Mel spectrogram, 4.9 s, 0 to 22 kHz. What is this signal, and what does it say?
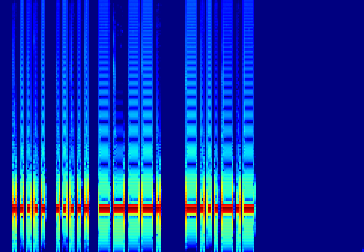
Morse code, heard as a keyed tone, about 25 wpm, 660 Hz. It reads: 559 <BK>
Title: SOTA QSO Practice 25wpm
